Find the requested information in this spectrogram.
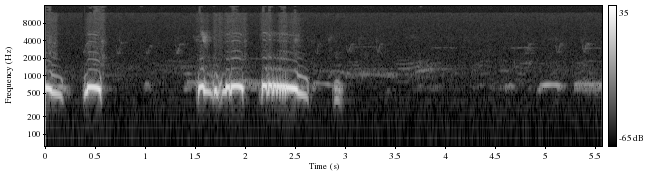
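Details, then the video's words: Spotted dove female calling to stimulate males: a short falling coo and a clipped coo, then a full low phrase with a quavering note, a long drooping coo and a short tail, ending in faint quiet coos. "tiếng chim cu gáy MÁI kích trống hiệu quả"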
